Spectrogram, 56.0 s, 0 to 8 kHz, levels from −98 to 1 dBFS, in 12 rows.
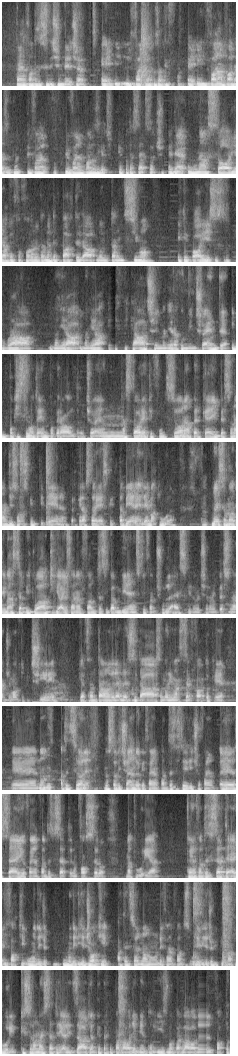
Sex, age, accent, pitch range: male, 20-39, native, 105-120 Hz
